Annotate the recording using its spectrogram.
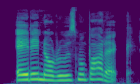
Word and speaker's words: Eid Nowruz Mubarak: Eid Nowruz Mubarak. – Thank you. – You're welcome. Did I say that right? – You did.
